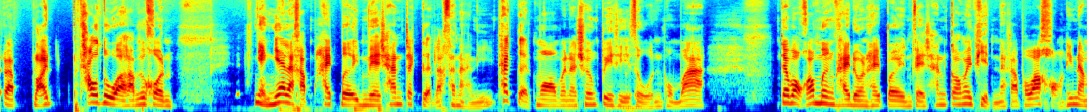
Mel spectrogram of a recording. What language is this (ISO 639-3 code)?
tha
